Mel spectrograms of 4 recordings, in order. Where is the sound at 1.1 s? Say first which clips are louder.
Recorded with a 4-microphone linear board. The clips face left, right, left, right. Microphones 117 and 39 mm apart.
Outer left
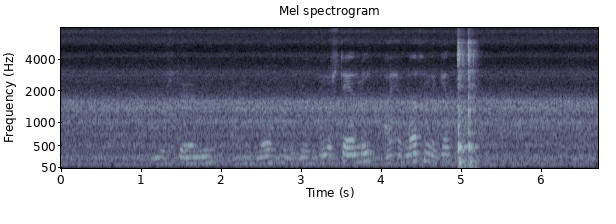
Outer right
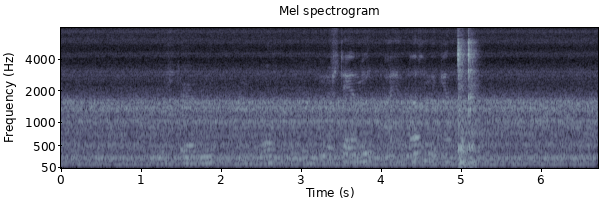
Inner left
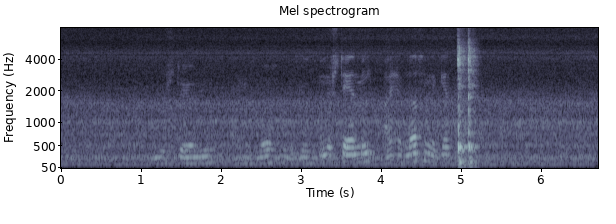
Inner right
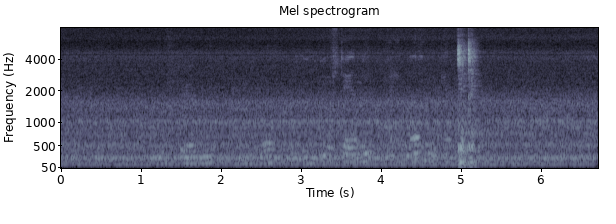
Outer left 4 dB, inner left 4 dB; 40° left (ahead or behind), 5 m.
